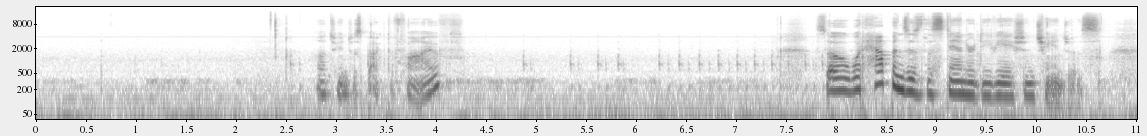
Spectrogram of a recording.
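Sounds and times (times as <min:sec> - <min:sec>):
faint room hum: 0:00.0 - 0:11.0
computer mouse clicks: 0:04.8 - 0:07.9.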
